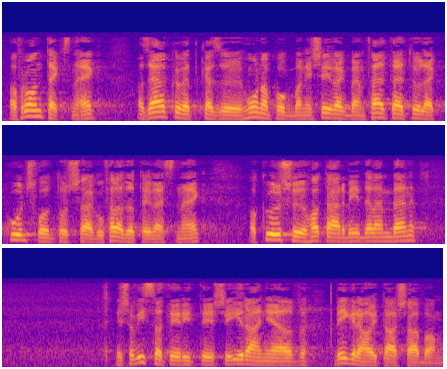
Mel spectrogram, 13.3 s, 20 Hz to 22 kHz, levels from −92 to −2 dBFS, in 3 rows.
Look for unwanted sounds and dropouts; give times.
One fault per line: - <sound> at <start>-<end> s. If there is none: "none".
none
